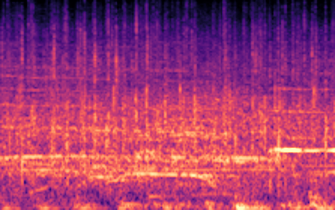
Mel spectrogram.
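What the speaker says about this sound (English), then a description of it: "I want you to applaud this wonderful group of students." An audience applauds a group of students on stage at a symphony concert, a steady wash of clapping that fills the whole moment without pause.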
